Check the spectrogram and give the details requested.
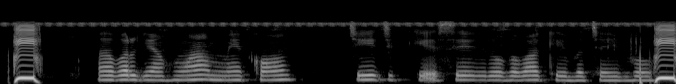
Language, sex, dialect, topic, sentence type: Magahi, female, Central/Standard, agriculture, question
